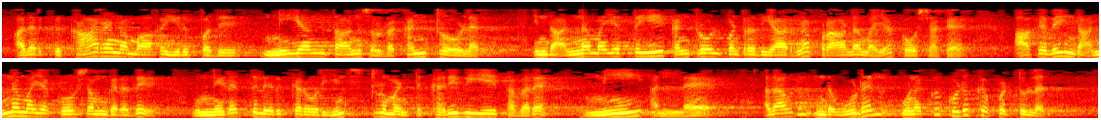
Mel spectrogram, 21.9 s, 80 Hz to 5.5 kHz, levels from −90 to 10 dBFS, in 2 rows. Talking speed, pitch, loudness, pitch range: 80 wpm, 140 Hz, -16 LUFS, 125-165 Hz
